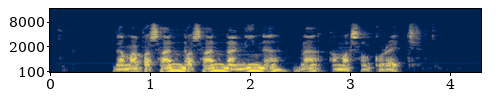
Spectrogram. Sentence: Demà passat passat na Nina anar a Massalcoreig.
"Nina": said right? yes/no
yes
